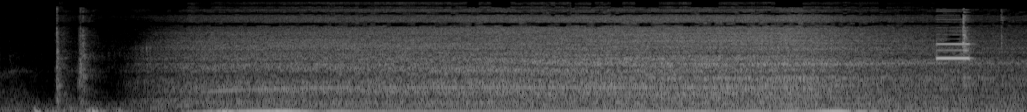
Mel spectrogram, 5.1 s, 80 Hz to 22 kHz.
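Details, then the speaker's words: Old Hitachi Deskstar hard drive from a Dell Optiplex GX240, one the owner thought was probably dead, spinning up: smooth steady spindle hum with a faint even whir, no clicking or grinding. It runs normally and sounds healthy. "well it hasn't sounded cantankerous yet"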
